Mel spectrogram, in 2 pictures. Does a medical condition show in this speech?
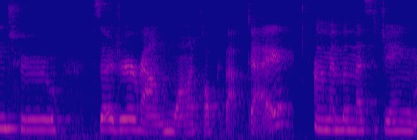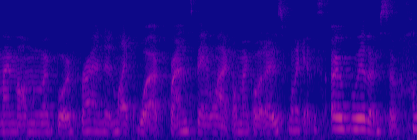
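No.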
